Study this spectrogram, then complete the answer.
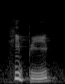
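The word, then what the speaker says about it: hpy: do you use guppy from you import hippie that's what what the documentation say to pronounce it so you import hippie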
